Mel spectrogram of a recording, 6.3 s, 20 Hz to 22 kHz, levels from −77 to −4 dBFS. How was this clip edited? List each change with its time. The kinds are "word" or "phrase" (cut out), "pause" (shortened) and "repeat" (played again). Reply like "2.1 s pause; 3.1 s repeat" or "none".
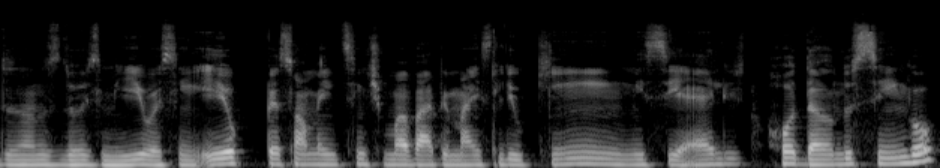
5.0 s word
